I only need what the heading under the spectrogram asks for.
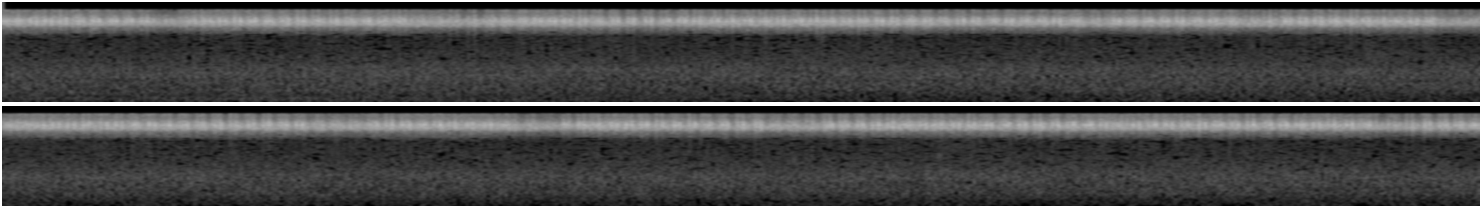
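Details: Steady high-pitched trilling of male crickets stridulating with their wings, a uniform ringing chorus that barely varies in loudness, only slight dips now and then.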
